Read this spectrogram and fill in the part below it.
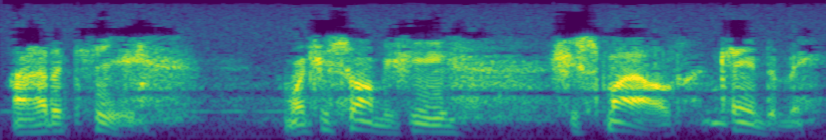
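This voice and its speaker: A haunted man who is convinced he killed the woman he loved. His fairly low voice rises and falls widely as he broods and confesses. The sound is tinny, like an old radio broadcast. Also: sing-song, fairly quick, slight background noise. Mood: troubled. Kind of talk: 1970s radio drama acting.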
